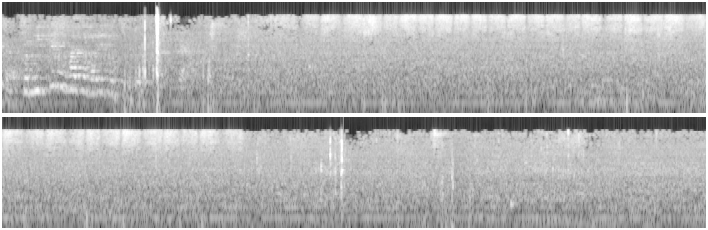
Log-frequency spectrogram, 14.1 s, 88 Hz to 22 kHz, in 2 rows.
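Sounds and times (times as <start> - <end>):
duster scrubbing whiteboard: 2.0 - 10.0.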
